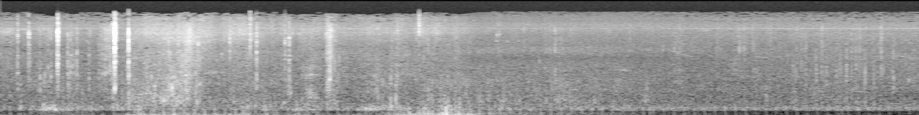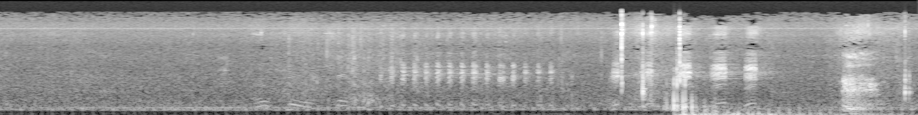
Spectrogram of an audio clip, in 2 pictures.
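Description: Ducks quacking: a rapid run of short quacks lasting a few seconds past the middle. Rustling and handling knocks come before it, and louder ones near the end.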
